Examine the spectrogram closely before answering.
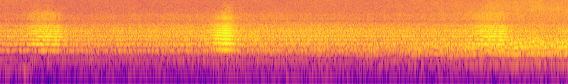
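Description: A housefly buzzes continuously, its droning hum swelling as it passes several times, with no talking. It plays over the Fox logo at the opening of the film The Fly II, and the fly sound merges into the sound of a helicopter.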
